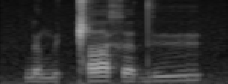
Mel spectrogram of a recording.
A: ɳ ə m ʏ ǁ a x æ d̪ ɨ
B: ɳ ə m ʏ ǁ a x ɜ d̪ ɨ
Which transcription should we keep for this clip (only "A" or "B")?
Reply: B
